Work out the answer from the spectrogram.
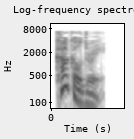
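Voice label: "cuckoldry", British English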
